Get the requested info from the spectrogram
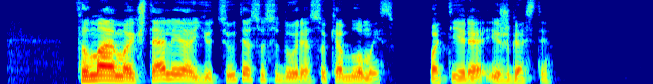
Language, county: Lithuanian, Šiauliai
